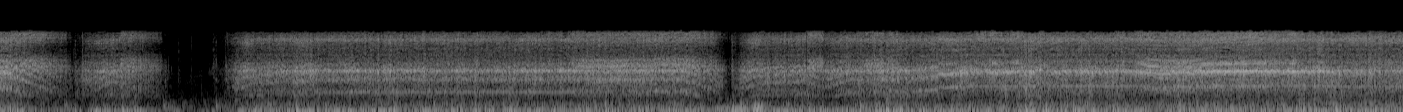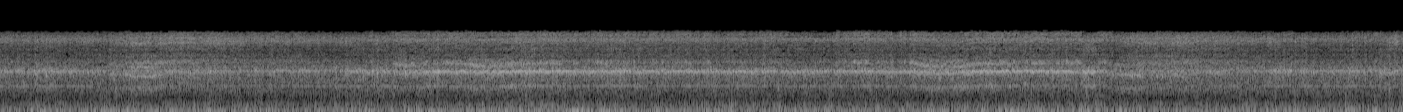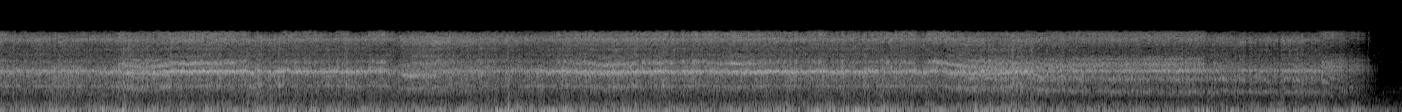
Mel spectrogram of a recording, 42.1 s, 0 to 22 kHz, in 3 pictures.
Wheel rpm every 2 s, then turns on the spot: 90, 100, 160, 100, 170, 230, 230, 230, 230, 230, 230, 230, 220, 230, 230, 230, 220, 230, 230, 170, 120.
none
